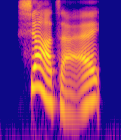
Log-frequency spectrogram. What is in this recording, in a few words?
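"xia4 zai3", Mandarin Chinese; 汉语口语新时代-初级下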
